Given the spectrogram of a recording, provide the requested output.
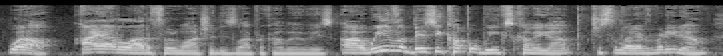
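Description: A man's voice: on the high side, expressive, very fast. A man hosting a podcast in a casual, chatty style. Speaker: podcast host. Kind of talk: casual chat.

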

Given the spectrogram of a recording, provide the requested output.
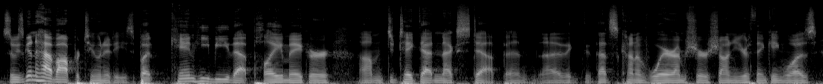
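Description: Smooth, low American male sports analyst. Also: normal speed, hardly any pauses, a bit bright. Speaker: sports show panelist.

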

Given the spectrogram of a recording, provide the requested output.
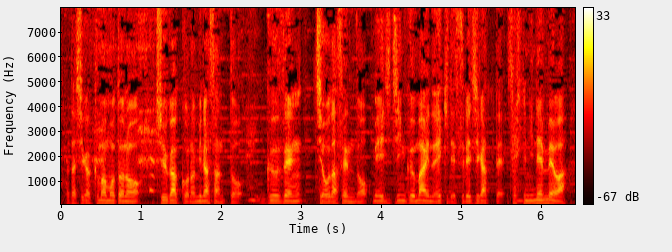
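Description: A man hosting a radio talk show and telling an anecdote in a casual, animated way, acting out the other people's lines and laughing often. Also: lowish voice, normal speed, music in the background. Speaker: radio host.

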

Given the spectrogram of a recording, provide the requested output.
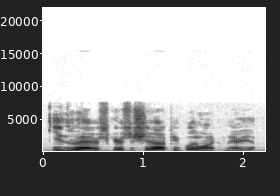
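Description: Wry, profane ex-cop telling stories. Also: male voice, medium pitch, rapid-fire. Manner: profane, wry, deadpan storytelling with quoted dialogue. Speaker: retired police officer telling stories. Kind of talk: casual storytelling. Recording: dull lo-fi podcast recording, faint hiss.

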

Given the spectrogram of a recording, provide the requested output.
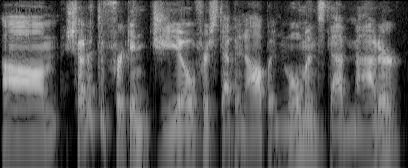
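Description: Young male podcast cohost, animated rambling storyteller, lots of ums. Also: fairly low pitch, moderate pace. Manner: excited, rambling with fillers. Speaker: podcast co-host. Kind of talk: casual storytelling.

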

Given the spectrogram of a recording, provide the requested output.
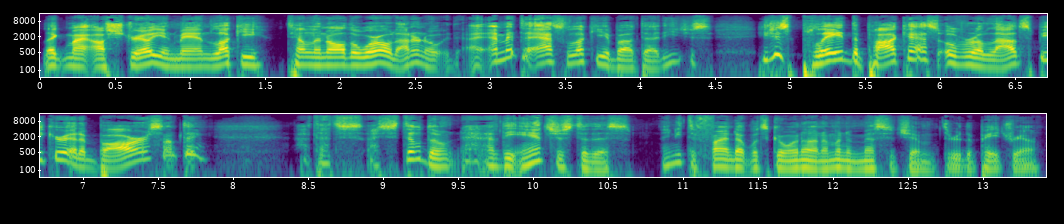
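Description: Male podcast host from Boston, slightly high voice, loose self-mocking ramble, dry close closet sound. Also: expressive, quick pace, fairly bright tone, dry recording. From Boston, United States. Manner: joking, self-deprecating, profane asides. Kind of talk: casual, rambling podcast outro. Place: small closet, indoors.

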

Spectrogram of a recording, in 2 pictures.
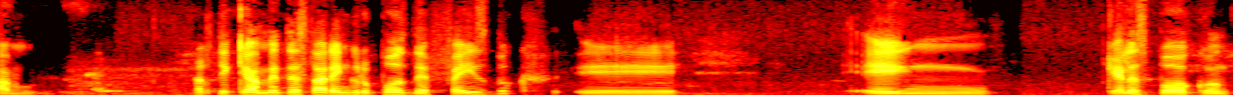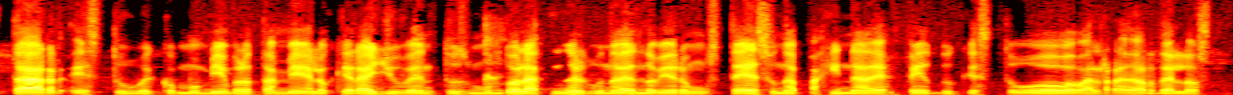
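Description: A man from Nicaragua talks casually on a podcast, hesitating often and circling back with fillers. His voice is very bright and forward, and it sounds dry and close. He comes across as a chatty guest. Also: medium pitch, moderate pace, clear, resonant tone, no room sound. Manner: talkative, hesitant with many fillers. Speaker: fan group founder, guest.

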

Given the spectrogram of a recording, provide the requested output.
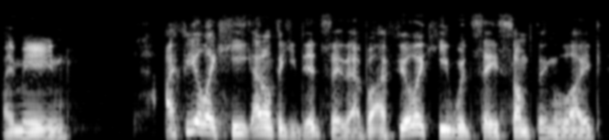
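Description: Easygoing low-voiced podcast co-host. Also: male voice, very animated, moderate pace, no echo. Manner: easygoing, laughs often, rambling. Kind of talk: casual chat recapping a sitcom episode. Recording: dry, dull lo-fi sound.

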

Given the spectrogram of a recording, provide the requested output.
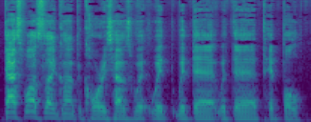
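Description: A man hosting a comedy podcast, ranting animatedly and swearing, with his voice jumping up when he gets worked up. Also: a little fast. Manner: animated, swearing, pitch leaps when excited. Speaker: podcast host. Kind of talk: comedic storytelling rant.

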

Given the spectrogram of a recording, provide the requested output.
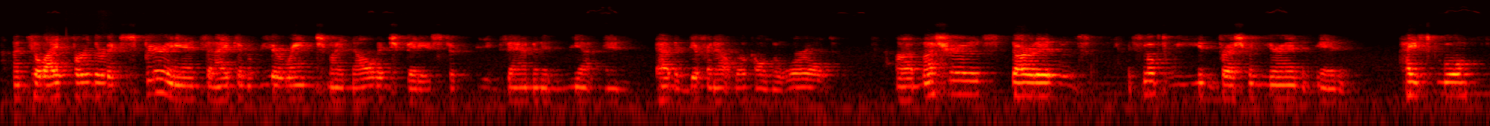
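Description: A man in his thirties talks through his ideas in a loose, rambling way, often backing up to restart a thought. His voice sits a little high. It comes through a tinny phone line with a hollow, echoey ring. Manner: rambling and reflective, with frequent restarts. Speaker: podcast guest. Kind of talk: casual podcast talk.

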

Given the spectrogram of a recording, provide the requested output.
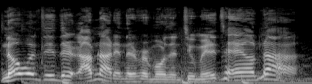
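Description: A man's voice: on the high side, big pitch swings, a little fast, fairly bright tone, soft background music. A young man telling casual comic stories to friends in a slangy, profane frat-bro manner.

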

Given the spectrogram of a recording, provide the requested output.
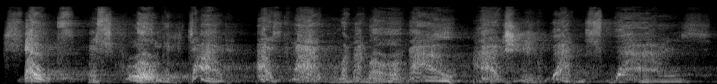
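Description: A man voicing a screeching, whispery spirit like a carrion bird, which speaks through an actor slowly and eerily. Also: medium pitch. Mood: eerie. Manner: slow, drawn-out, eerie. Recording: roomy echo with clear noise.

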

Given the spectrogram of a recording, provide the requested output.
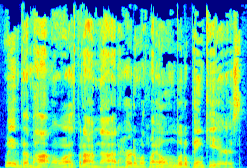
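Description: Dude doing a hard-boiled pi, husky and gravelly, quick with a comeback. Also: male voice, mid-range voice, big pitch swings. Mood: terse. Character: wisecracking tough male private detective.

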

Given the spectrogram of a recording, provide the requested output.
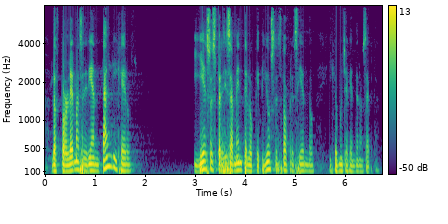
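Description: A man preaching a sermon in a church, animated and often acting out people's complaints. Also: medium pitch. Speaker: priest. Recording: reverberant lo-fi church recording.

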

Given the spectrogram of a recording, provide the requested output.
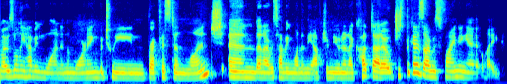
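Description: A woman from Canada, a podcast guest, chatting casually and laughing often as she acts out what people said. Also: mid-range voice. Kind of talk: casual interview chat.

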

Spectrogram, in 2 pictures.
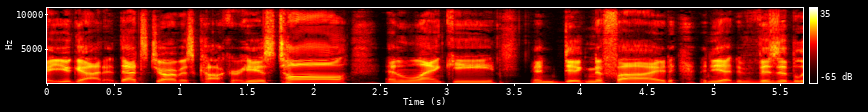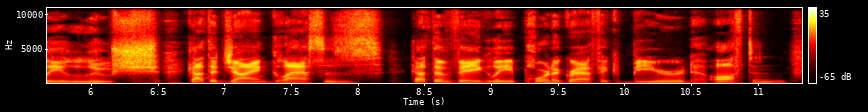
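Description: A man narrates a scripted music podcast in a dry, sardonic, wry manner. His voice sits at a middle pitch. The sound is dead dry and close, with no room at all. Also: a bit bright, no echo. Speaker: podcast host.

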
